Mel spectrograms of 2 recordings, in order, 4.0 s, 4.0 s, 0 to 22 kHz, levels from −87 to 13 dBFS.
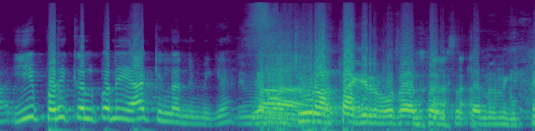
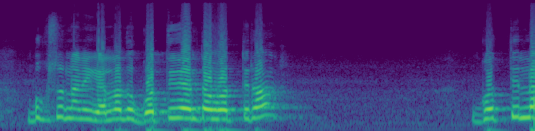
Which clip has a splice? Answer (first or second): first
